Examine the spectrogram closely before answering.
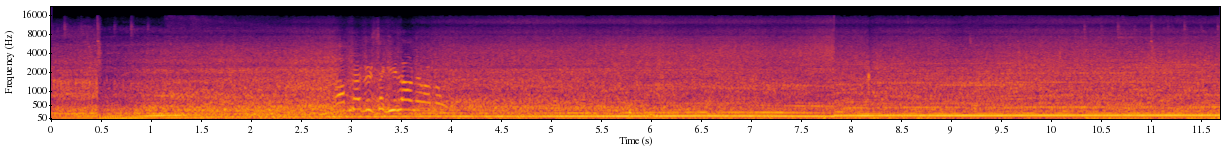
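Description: A small engine hums steadily and shifts pitch.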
